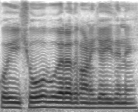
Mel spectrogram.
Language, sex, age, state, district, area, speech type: Punjabi, male, 30-45, Punjab, Fatehgarh Sahib, rural, spontaneous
